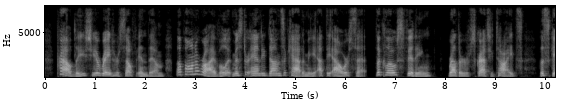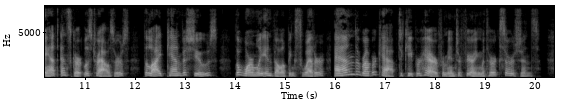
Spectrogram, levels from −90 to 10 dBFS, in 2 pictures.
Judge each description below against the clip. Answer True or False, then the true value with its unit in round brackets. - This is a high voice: True (195 Hz)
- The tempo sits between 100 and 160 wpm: True (145 wpm)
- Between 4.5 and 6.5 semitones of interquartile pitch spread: True (5.2 semitones)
